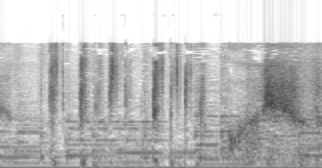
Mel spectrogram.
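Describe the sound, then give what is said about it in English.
A voice imitates ice chips and hail striking a windshield: a rapid, irregular string of sharp clicks and ticks, ending in a rising breathy hiss. “That's the sound I'm doing ice and ice chips and hail on your windshield.”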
